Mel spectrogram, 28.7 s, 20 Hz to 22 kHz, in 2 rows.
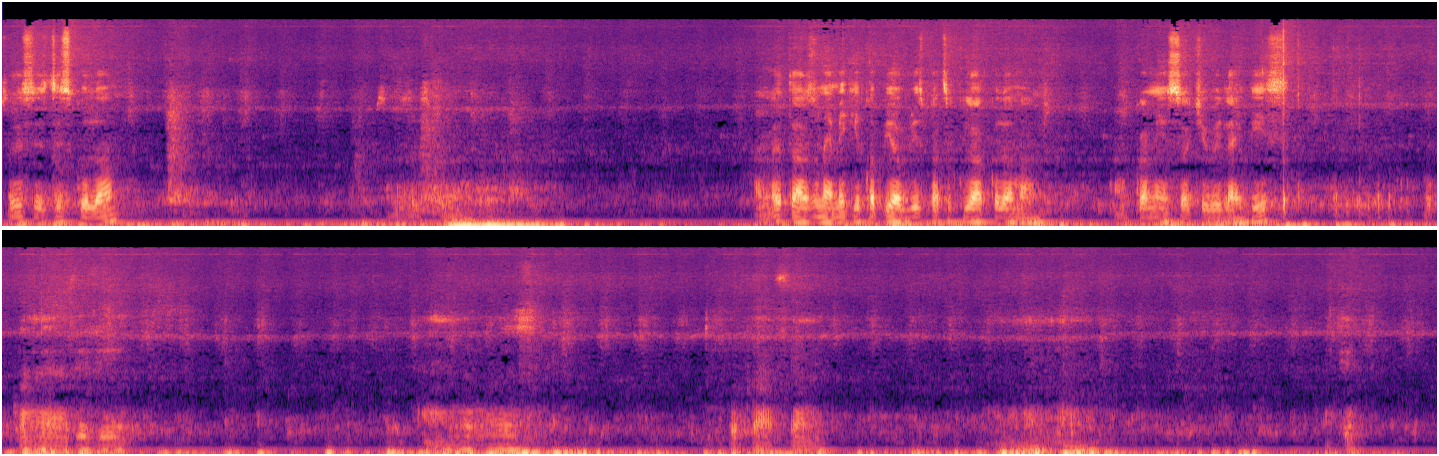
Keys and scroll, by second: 13.3 Escape, 14.5 v.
